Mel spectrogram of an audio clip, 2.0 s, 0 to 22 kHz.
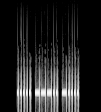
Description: Morse code, heard as a keyed tone, about 40 wpm, 700 Hz. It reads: 586
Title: Numbers - 3-Digit 40wpm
